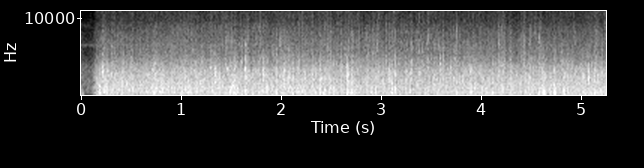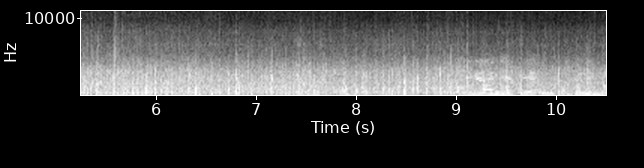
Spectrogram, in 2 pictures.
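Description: Loud, steady rain falling on a fabric umbrella held just overhead and on a wet concrete path; it starts abruptly. A voice comes in near the end.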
